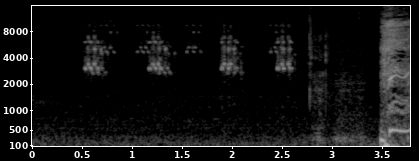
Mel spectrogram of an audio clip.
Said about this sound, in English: Were those crickets?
